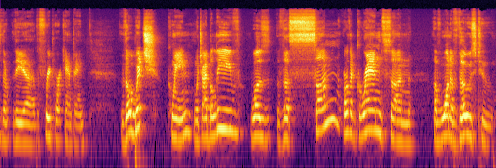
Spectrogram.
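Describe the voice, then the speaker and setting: A YouTube host tells stories in a casual, rambling way, informal and hedging, frequently correcting himself. His voice is on the high side with a fairly bright tone.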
